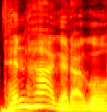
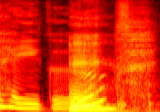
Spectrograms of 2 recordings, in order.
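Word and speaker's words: Den Haag: 그는 영우식 이름인데 네덜란도로는 덴하그라고 하는데네 소료는 도시 이름은 스라은하라고 해요. 헷갈리시죠? 예. 헷갈리시죠? 아마 발음이 좀 어려워서 그렇게 된 거 같아요. 그렇죠. 예. 영어식으로 헤이그 야닉 씨는 고향이 어디세요?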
